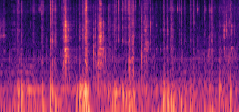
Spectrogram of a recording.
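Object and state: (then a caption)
Dry soap bar being cut. A hand-held solid bar of dried, pink speckled soap is cut with a box-cutter blade, shaving off crisp flakes. The result is a rapid, irregular run of short, dry crackles and scraping snaps, with bright crisp edges over a soft low rumble. Each sound dies away almost instantly.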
